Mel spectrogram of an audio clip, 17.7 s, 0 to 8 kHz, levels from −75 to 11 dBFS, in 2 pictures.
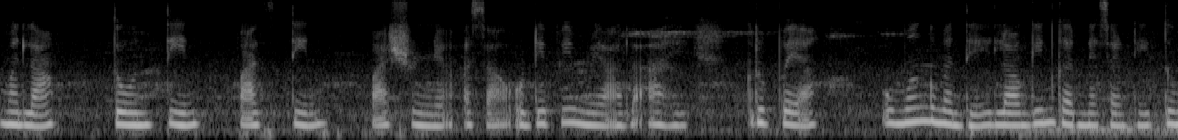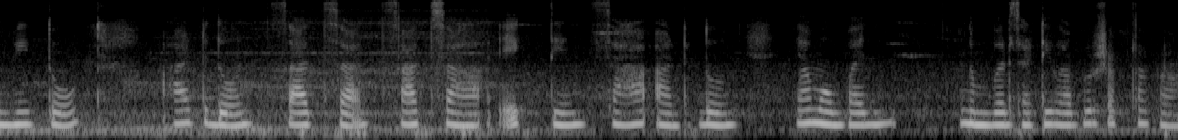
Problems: constant background noise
